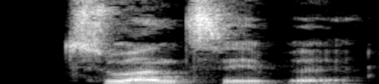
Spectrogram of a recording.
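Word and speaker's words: Tuanzebe: Juan Sebe, wird das so ausgesprochen? – Genau. Ich habe mir ein Twitter-Video von Aston Villa mal angeguckt. Das T vorne spricht der selber wie so ein Juan Sebe.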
